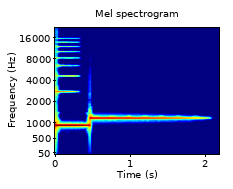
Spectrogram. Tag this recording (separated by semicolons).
call; calling; calls; hospital; house; machine; office; ring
